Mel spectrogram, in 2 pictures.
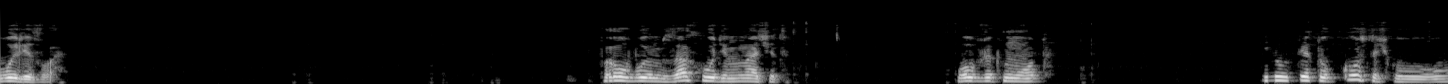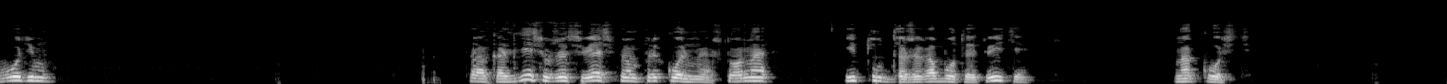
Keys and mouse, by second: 8.0-9.8 drag, 14.5-17.4 drag, 19.8 ctrl+z, 21.4 shift+middle click, 23.4-28.4 drag.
